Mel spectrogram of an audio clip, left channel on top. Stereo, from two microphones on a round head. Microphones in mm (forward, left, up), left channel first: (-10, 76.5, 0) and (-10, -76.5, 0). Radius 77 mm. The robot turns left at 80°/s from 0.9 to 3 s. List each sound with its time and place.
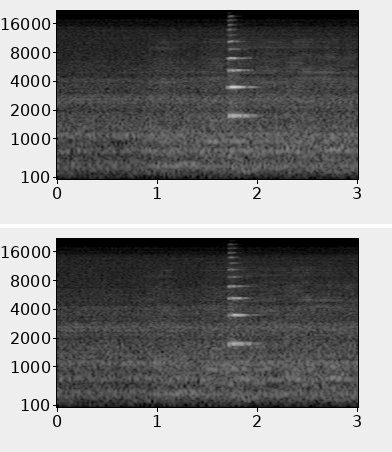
1.7 s a violin: 50° left (ahead or behind), 1.5 m; by 1.9 s 65° left (ahead or behind), 1.5 m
